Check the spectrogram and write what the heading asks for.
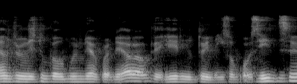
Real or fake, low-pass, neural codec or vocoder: fake; 9.9 kHz; autoencoder, 22.05 kHz, a latent of 192 numbers a frame, VITS, trained on one speaker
